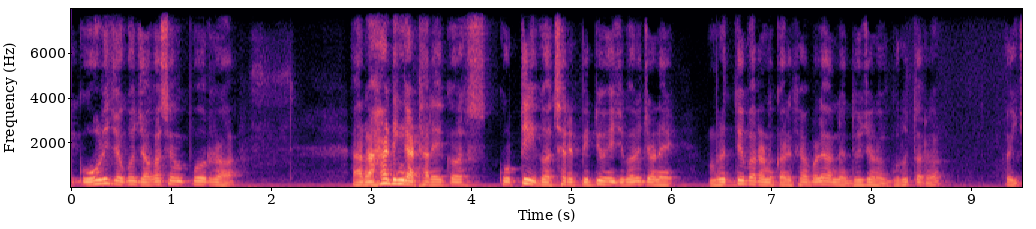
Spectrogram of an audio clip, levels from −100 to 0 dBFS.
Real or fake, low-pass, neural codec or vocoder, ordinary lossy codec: fake; none; codec, 16 kHz, 6 kbps, DAC; none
